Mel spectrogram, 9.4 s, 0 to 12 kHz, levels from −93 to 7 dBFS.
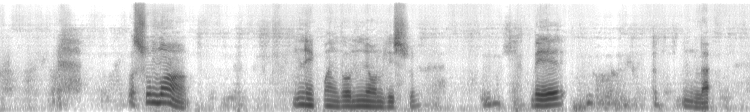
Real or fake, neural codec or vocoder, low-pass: fake; codec, 16 kHz in and 24 kHz out, 0.6 kbps, FocalCodec, streaming, 2048 codes; 10.8 kHz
